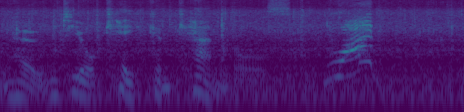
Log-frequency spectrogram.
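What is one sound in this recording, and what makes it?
A woman speaks in a teasing, confident voice.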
